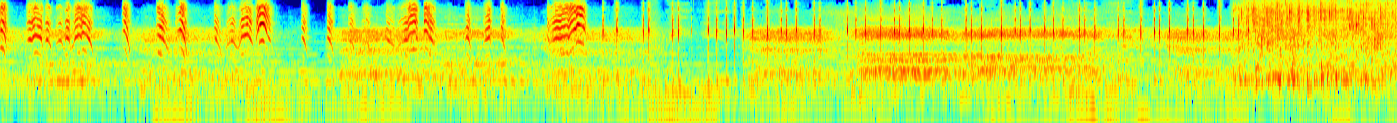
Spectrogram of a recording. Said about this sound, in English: Well, this is a little mouse from Chernobyl pissing in the river.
